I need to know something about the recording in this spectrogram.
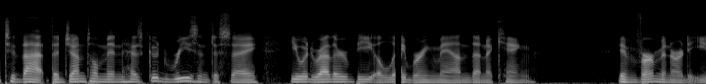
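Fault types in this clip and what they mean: digital broadcast dropout: The receiver stopped getting valid frames and muted until good ones returned. At 3.95 s the speech fades out over 3 ms into a silent gap of 64 ms, which fits two lost frames, then resumes at 4.02 s with that stretch gone.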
